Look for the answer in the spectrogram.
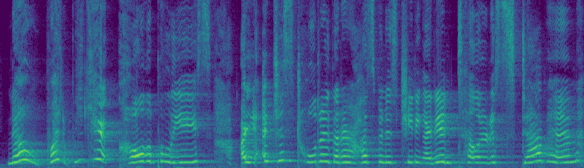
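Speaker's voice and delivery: loud, high, panicky denial; panicked protest. Acted. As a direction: panic and refuse to call the police. Pippa panicking.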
